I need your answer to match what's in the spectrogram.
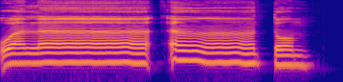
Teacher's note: dibacanya samar ya, dengung ke hidung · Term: ikhfa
